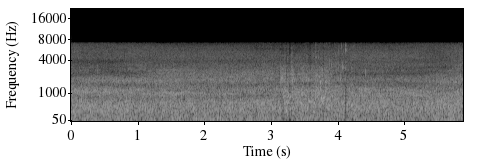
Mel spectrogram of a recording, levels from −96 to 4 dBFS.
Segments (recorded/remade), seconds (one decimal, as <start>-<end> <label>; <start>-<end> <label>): 0.0-2.1 recorded; 2.1-3.9 remade; 3.9-5.9 recorded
